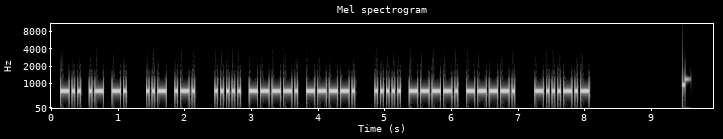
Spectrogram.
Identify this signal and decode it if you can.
Morse code, heard as a keyed tone, about 28 wpm, 690 Hz. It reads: DAN UR 599 599 <BK>
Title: SOTA QSO Practice 28wpm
